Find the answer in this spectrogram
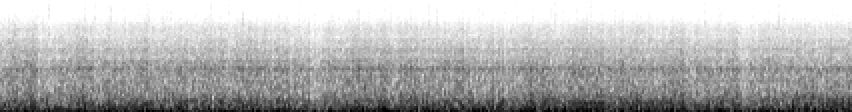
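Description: Honda CG single-cylinder motorcycle engine running at a steady cruising speed, heard under wind rushing past a helmet-mounted camera.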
